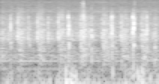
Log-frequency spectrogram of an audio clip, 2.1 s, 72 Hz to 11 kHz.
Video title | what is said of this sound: Dyson v7 animal pro (hepa) | and I shake this you can hear it you can see it wiggle side to side it's not very secure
